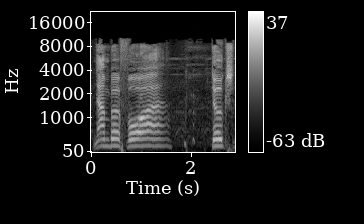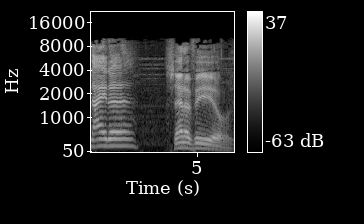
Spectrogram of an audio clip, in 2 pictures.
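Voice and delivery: slow, booming Brooklyn PA announcer; Brooklyn accent. Retold or imitated. Brooklyn announcer calls the batter to the crowd, in a slow, loud Brooklyn accent. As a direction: stretch each word out like an old Brooklyn ballpark announcer. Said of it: "he had this Brooklyn accent".

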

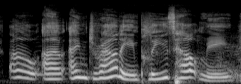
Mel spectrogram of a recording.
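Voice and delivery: high, hammed-up polite cry for help; mock plea. Swimmer mocking how she would ask for help, sarcastic. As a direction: pretend to drown with absurd politeness.

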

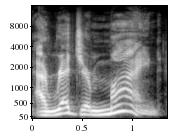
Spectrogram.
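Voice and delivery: mock mystic drawl. Shown as a demonstration. Host joking he read listeners' minds, slow mock mystic. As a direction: draw it out like a stage mind reader.

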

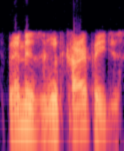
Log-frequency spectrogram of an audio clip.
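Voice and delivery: ordinary talk, nothing marked

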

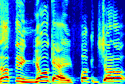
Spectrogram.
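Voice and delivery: very high, hammed-up lashing out; mock defensive outburst. Co-host playing husband caught crying, mock defensive outburst. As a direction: squeal insults in mock defensiveness.

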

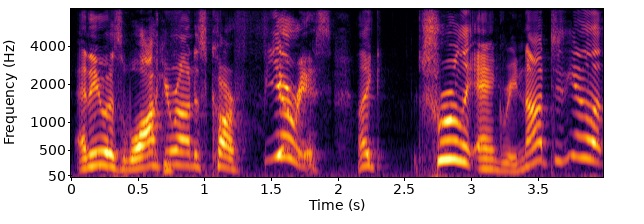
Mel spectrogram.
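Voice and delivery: ordinary talk, nothing marked

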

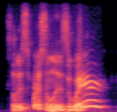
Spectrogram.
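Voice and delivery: high-pitched puzzled query; incredulous inner question. Retold or imitated. Acts out own puzzled silent thought.

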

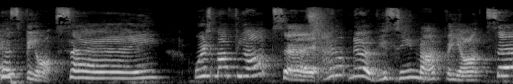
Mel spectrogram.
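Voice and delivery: high, hammed-up British on "fiance"; silly put-on British voice; mock British accent. Playing with British-style fiance.

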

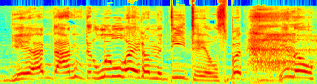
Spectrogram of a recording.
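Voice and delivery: a chirpy little sprite, self-assured; sprite character voice. Acted.

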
